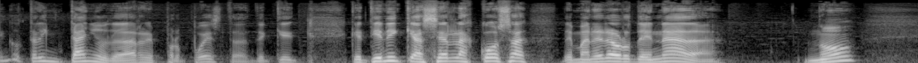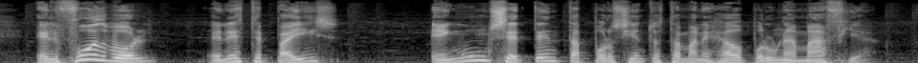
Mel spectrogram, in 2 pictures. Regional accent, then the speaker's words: El Salvador; porque yo soy salvadoreño.

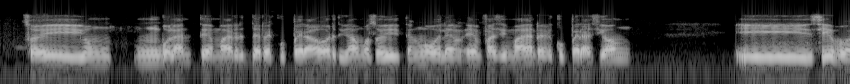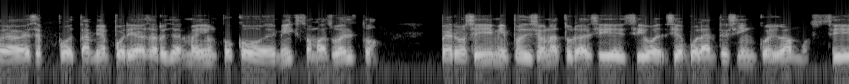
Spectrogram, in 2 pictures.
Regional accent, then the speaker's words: Liberia, Guanacaste, Costa Rica; Yo soy nativo de Liberia, hay

